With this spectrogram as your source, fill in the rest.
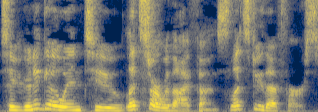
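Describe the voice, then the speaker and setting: A somewhat breathy woman speaks at a moderate pace with lively intonation over light background noise. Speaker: presenter. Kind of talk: tutorial. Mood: friendly, chatty. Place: office.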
